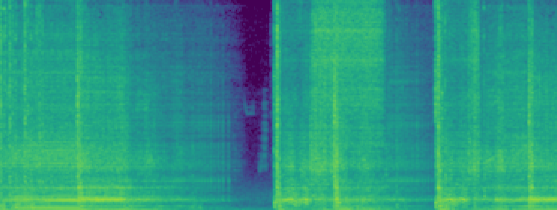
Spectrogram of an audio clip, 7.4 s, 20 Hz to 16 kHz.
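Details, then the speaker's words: 1968 Mustang, sitting 8 years, new battery, fuel poured into carb: three cranking bursts about three turns a second, never fires; owner suspects bad fuel pump or empty carb. "So maybe my fuel pump isn't pumping fuel, guys. Or that carb doesn't have fuel in it."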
